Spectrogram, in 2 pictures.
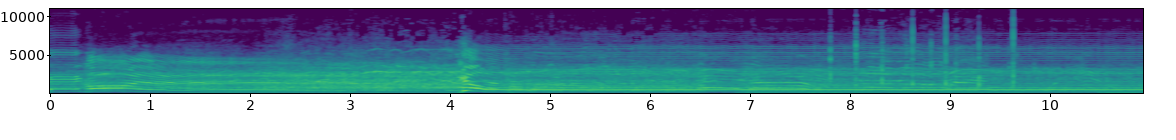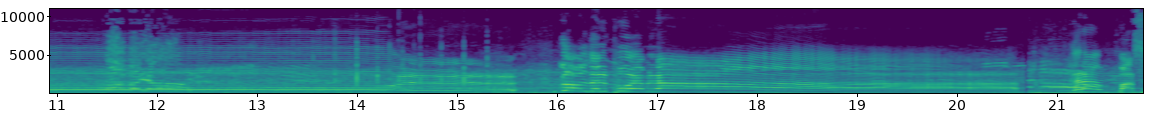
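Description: Football TV commentator's goal call: a shout falling in pitch, then one long note held for about ten seconds that slides down at the end, followed by several shorter falling shouts.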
